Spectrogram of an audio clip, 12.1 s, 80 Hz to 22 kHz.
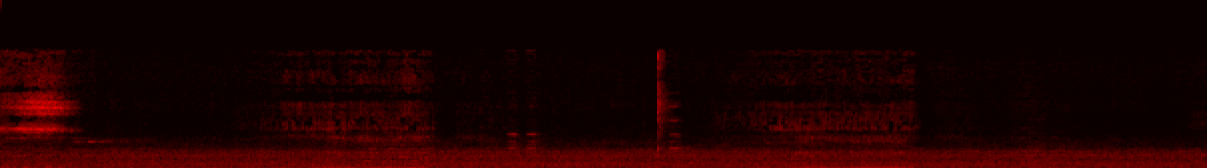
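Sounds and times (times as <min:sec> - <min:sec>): person snoring: 0:00.0 - 0:00.8, 0:02.7 - 0:04.4, 0:07.6 - 0:09.2.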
